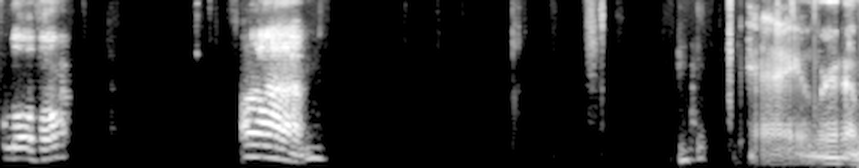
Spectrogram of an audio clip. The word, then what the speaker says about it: Louisville: I will say it that way for everybody. Most people don't understand it when I say it like I'm from there. It's Louisville.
